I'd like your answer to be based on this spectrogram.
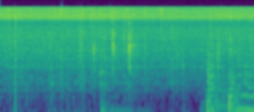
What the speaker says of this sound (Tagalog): gigisa muna natin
